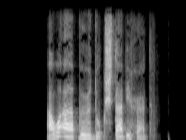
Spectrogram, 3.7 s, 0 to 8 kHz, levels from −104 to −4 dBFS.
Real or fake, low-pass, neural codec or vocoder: real; 7.2 kHz; none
